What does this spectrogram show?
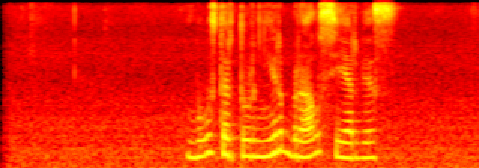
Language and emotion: Russian, neutral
